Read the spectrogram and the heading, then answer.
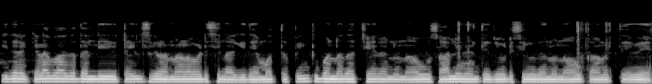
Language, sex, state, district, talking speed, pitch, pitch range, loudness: Kannada, male, Karnataka, Koppal, 130 wpm, 120 Hz, 115-125 Hz, -13 LUFS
